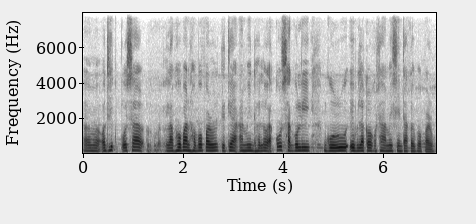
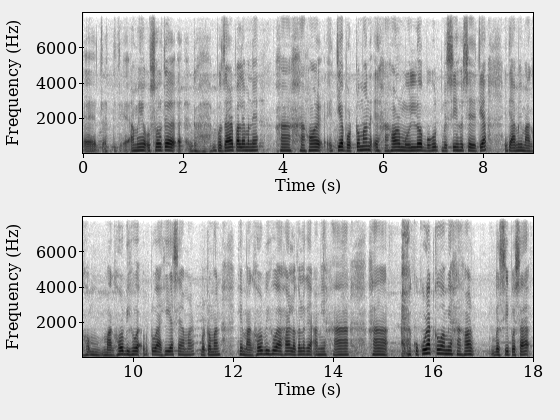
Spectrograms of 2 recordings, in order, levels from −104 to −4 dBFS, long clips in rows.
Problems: background sounds at intervals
